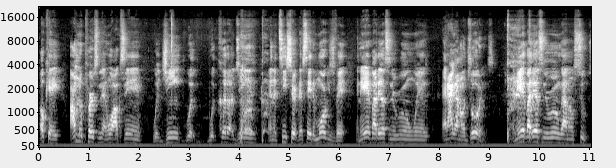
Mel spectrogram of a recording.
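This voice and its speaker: The man talks at a fairly quick pace. Audible room echo surrounds his voice. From US South, Lakeland, Florida. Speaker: mortgage businessman. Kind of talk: casual chat. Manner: animated.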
